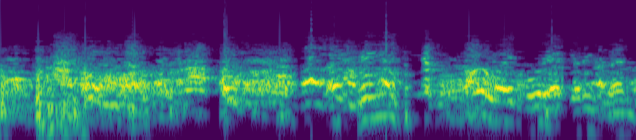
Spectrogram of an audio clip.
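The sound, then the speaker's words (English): A dog, Lobo, snarls and growls ferociously at a man, breaking into sharp barks and snaps in a continuous, frenzied attack lasting several seconds. “You shouldn't have pulled the gun with my dog watching.”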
